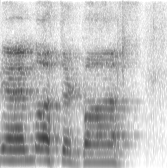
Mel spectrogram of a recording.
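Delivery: very loud dumb-guy yell. Retelling friends driving around, one screaming at a passing bus, stereotypical dumb guy voice. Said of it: "in like our stereotypical dumb guy voice, screamed out".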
